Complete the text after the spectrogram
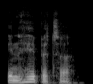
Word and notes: inhibitor: British English

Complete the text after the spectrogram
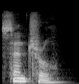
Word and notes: central: British English

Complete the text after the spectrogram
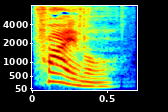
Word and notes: final: British English

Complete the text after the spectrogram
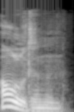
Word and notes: olden: British English

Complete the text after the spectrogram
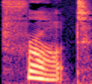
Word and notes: fraught: American English

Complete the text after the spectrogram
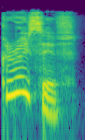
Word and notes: corrosive: British English

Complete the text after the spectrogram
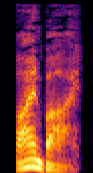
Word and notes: by and by: American English

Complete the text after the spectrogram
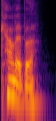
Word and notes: calibre: British English

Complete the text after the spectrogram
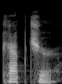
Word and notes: capture: American English

